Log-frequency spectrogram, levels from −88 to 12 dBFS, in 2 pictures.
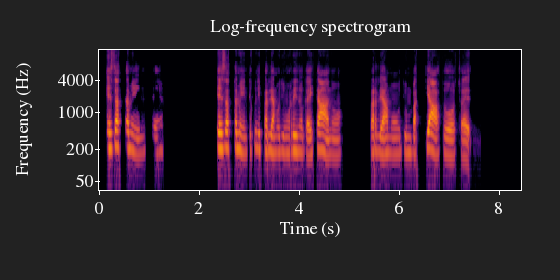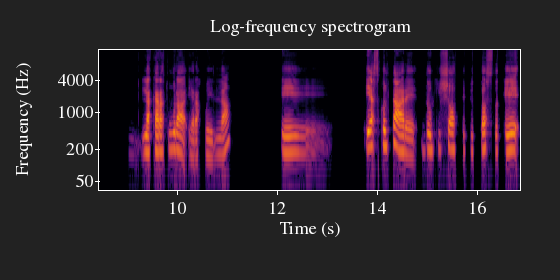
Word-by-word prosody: Esattamente. 210 Hz, -5 st, +1 dB, 1.4 s
Esattamente. 210 Hz, -4 st, +2 dB
Quindi 205 Hz, 0 st, -5 dB
parliamo 185 Hz, -2 st, -1 dB
di 180 Hz, 0 st, -9 dB
un 175 Hz, 0 st, -10 dB
Rino 185 Hz, -1 st, -1 dB
Gaetano, 160 Hz, -2 st, +1 dB, 0.5 s
parliamo 170 Hz, -2 st, -1 dB
di 185 Hz, +1 st, -19 dB
un 175 Hz, 0 st, -9 dB
Battiato, 165 Hz, -3 st, +3 dB
cioè -, -, -3 dB, 1.8 s
La 180 Hz, 0 st, +2 dB
caratura 200 Hz, +1 st, +2 dB
era 150 Hz, -2 st, -8 dB
quella 165 Hz, -, -6 dB, 1.0 s
ehm 180 Hz, -, -8 dB, 0.8 s
e 225 Hz, -, +8 dB
ascoltare 230 Hz, -, +3 dB
Don 200 Hz, 0 st, -4 dB
Chisciotte 205 Hz, -1 st, -4 dB
piuttosto 195 Hz, +1 st, -5 dB
che, 200 Hz, +2 st, 0 dB
185 Hz, 85 wpm, -21 LUFS, 170-210 Hz, 1.8 s, e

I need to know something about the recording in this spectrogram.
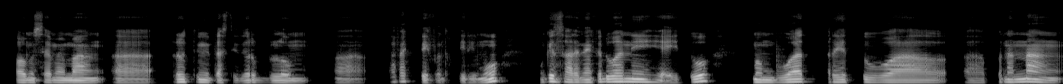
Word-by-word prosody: kalau 100 Hz, -1 st, +1 dB
misalnya 100 Hz, +1 st, -1 dB
memang, 95 Hz, -1 st, +2 dB
eee, 85 Hz, -2 st, -4 dB, 0.3 s
rutinitas 110 Hz, -4 st, -1 dB
tidur 95 Hz, +3 st, -3 dB
belum, 90 Hz, -2 st, -2 dB, 0.3 s
eee, 85 Hz, -2 st, -9 dB, 0.3 s
efektif 135 Hz, +5 st, -5 dB
untuk -, -, -15 dB
dirimu, 100 Hz, -, +1 dB, 0.4 s
mungkin 140 Hz, -, +4 dB
saran 110 Hz, -2 st, +1 dB
yang 110 Hz, 0 st, +1 dB
kedua 130 Hz, +1 st, +5 dB
nih, 125 Hz, -3 st, +5 dB
yaitu 95 Hz, -, +2 dB, 0.4 s
membuat 110 Hz, +3 st, +3 dB, 0.2 s
ritual, 100 Hz, -2 st, -2 dB, 0.2 s
eee, 95 Hz, -1 st, -11 dB, 0.2 s
penenang 115 Hz, -4 st, +2 dB
100 Hz, 120 wpm, -24 LUFS, 95-115 Hz, 0.4 s, kedua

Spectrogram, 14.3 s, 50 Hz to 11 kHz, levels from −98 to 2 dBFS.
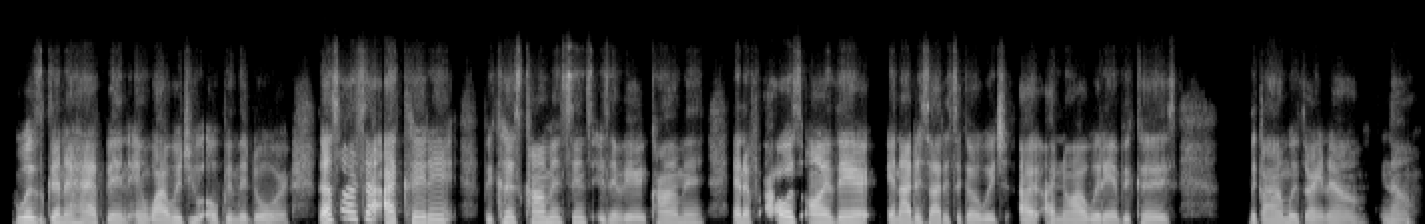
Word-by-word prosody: Was 215 Hz, 0 st, +3 dB
gonna 200 Hz, -2 st, +1 dB
happen 185 Hz, -2 st, 0 dB
and 175 Hz, 0 st, -4 dB
why 175 Hz, +2 st, +3 dB
would 205 Hz, 0 st, -1 dB
you 195 Hz, -, -4 dB
open 185 Hz, 0 st, -4 dB
the 165 Hz, -1 st, -2 dB
door. 165 Hz, -2 st, -4 dB, 0.3 s
That's 265 Hz, -, +7 dB
why 375 Hz, -2 st, +4 dB
I -, -, +4 dB
said 330 Hz, 0 st, +5 dB
I 240 Hz, +3 st, +9 dB
couldn't 255 Hz, +3 st, -1 dB, 0.3 s
because 220 Hz, -3 st, -1 dB
common 230 Hz, -2 st, +1 dB
sense 220 Hz, +1 st, -5 dB
isn't 180 Hz, -1 st, -5 dB
very 160 Hz, -2 st, -2 dB
common, 190 Hz, +2 st, -3 dB, 0.3 s
and 190 Hz, 0 st, +3 dB
if 185 Hz, 0 st, -1 dB, 0.2 s
I 200 Hz, -, +6 dB
was 230 Hz, +1 st, +5 dB
on 205 Hz, +1 st, +3 dB
there 215 Hz, -1 st, +4 dB, 0.2 s
and 185 Hz, 0 st, 0 dB
I 185 Hz, +1 st, +6 dB
decided 190 Hz, -1 st, -2 dB
to 195 Hz, -, -7 dB
go, 180 Hz, -1 st, -3 dB
which 175 Hz, -1 st, -5 dB
I 175 Hz, 0 st, +2 dB
I 175 Hz, -, -3 dB
know 175 Hz, 0 st, -5 dB
I 175 Hz, 0 st, +1 dB
wouldn't 175 Hz, -2 st, -2 dB
because 165 Hz, 0 st, -5 dB, 0.7 s
the 185 Hz, -, -4 dB
guy 170 Hz, -1 st, -4 dB
I'm 175 Hz, +1 st, -3 dB
with 175 Hz, 0 st, -4 dB
right 170 Hz, -1 st, -2 dB
now, 165 Hz, -1 st, -6 dB, 0.2 s
no., 160 Hz, -2 st, -9 dB
185 Hz, 200 wpm, -25 LUFS, 175-210 Hz, 0.7 s, I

